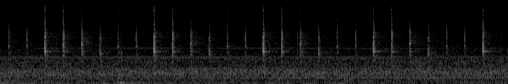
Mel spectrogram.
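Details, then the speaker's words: 12-rotor engine injector test, staged injectors: crisp even ticking about four a second in a repeating accented pattern, firing pairs across six rotors; no missed beats, every injector firing in correct order. "so what you're hearing is that it's firing six rotors and going back six rotors and going back but it's firing two at the same time in stage one is one of these stage two is the other one"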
